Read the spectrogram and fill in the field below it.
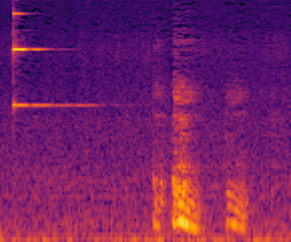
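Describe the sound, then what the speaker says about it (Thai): A handheld fortune bell rings once, bright and near, at the start of a Thai fortune-telling session, its tone fading quickly; after a pause someone speaks a few short phrases. "ใครได้ยินเสียงกระดิ่งนี้ขอให้มีความสุขนะ"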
